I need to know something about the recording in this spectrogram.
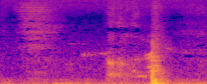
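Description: One heavy thump about one and a half seconds in: a man's feet landing on artificial grass after jumping over a plastic stool.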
